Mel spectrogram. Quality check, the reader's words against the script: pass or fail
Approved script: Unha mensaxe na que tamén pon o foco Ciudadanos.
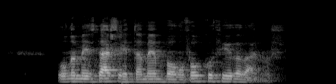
fail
